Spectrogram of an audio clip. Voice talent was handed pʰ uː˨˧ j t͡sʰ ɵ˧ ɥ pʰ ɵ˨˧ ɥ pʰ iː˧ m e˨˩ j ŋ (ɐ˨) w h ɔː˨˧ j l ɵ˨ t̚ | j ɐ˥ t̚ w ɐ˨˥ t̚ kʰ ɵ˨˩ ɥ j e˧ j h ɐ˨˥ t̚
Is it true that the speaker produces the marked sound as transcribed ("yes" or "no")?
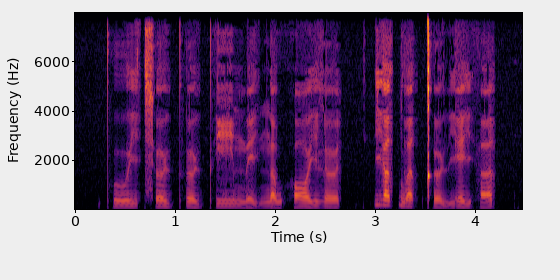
yes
